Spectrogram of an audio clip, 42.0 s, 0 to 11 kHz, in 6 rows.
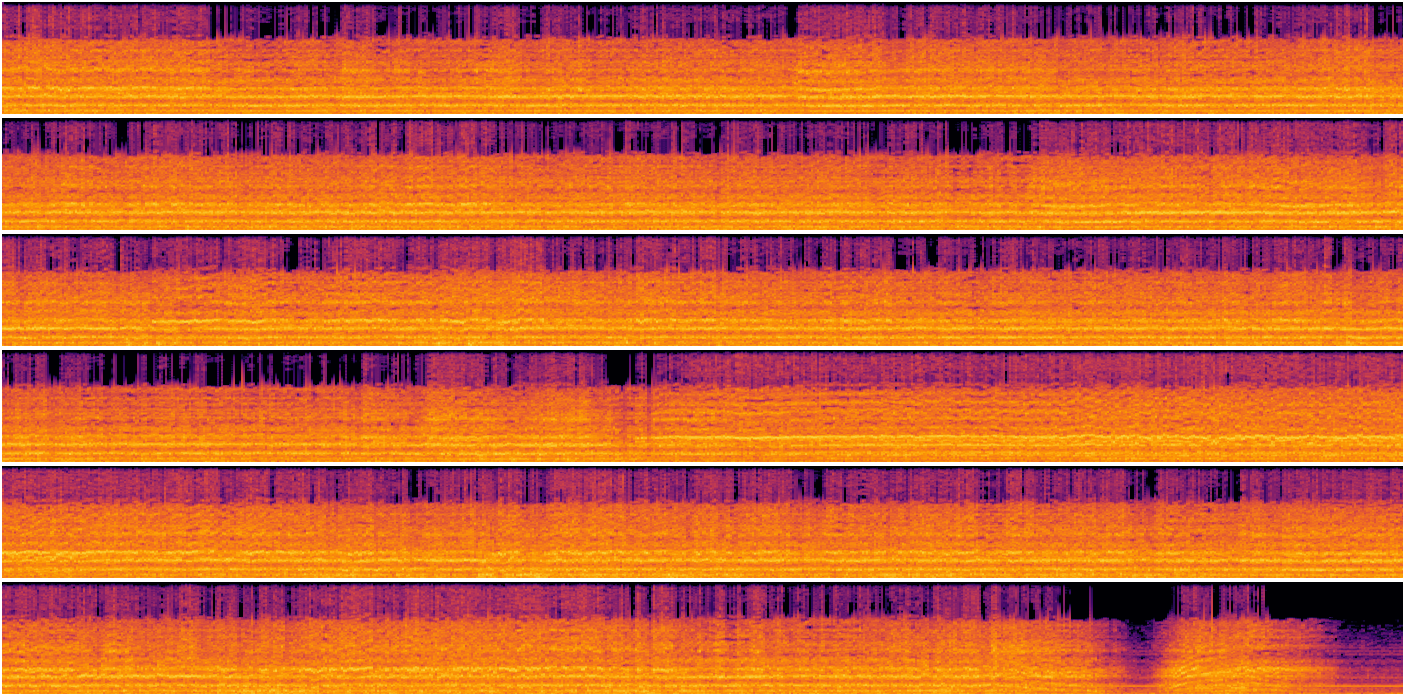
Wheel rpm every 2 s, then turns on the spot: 230, 230, 230, 230, 230, 240, 220, 230, 230, 230, 230, 230, 210, 200, 220, 230, 230, 220, 220, 230, 70.
none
